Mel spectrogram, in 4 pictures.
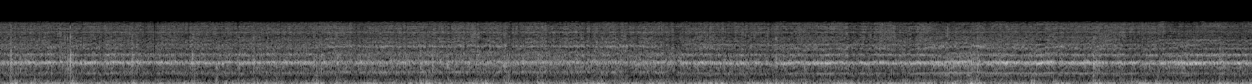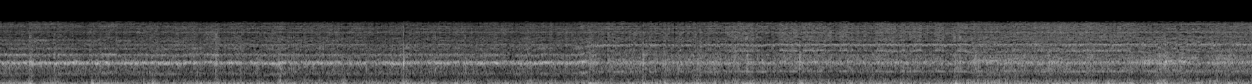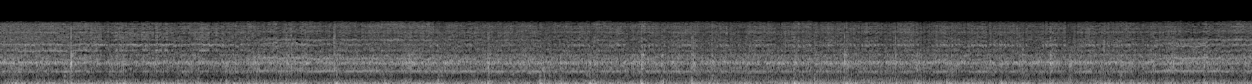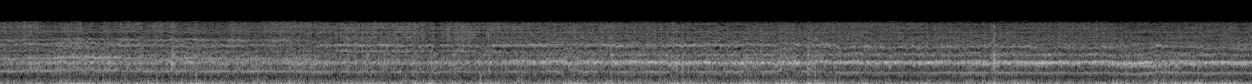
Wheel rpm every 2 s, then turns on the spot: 140, 140, 150, 140, 130, 130, 130, 130, 130, 150, 160, 160, 160, 160, 160, 160, 160, 160, 160, 160, 160, 150, 140, 140, 130.
none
